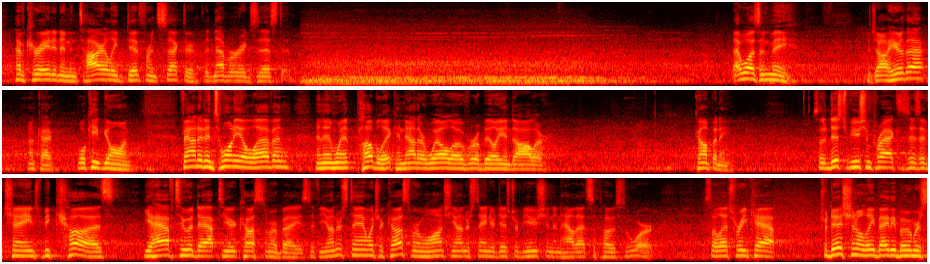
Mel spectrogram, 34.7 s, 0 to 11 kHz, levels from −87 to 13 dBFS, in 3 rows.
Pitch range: 145-175 Hz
